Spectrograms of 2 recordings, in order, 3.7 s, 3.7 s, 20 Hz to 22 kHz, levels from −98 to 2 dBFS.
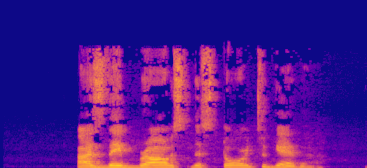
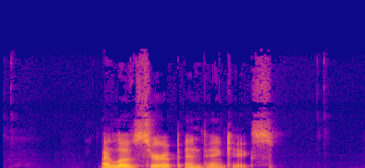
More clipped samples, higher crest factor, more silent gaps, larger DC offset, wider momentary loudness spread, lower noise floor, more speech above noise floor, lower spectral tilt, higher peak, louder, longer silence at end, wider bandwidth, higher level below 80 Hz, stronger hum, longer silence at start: neither; about the same, 18 dB vs 22 dB; neither; neither; about the same, 12 LU vs 14 LU; about the same, -78 dBFS vs -75 dBFS; first, 60 dB vs 55 dB; second, -3.5 dB/octave vs -5.5 dB/octave; about the same, -2 dBFS vs -2 dBFS; first, -18 LUFS vs -21 LUFS; second, 0.45 s vs 0.95 s; about the same, 16.5 kHz vs 15.5 kHz; about the same, -60 dBFS vs -58 dBFS; neither; second, 0.75 s vs 1 s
